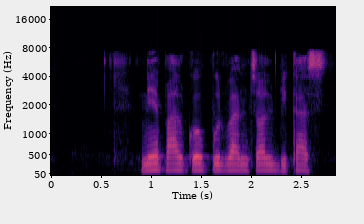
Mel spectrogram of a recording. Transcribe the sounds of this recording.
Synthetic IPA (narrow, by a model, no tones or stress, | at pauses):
nepalkopurbant͡sʌlbikas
